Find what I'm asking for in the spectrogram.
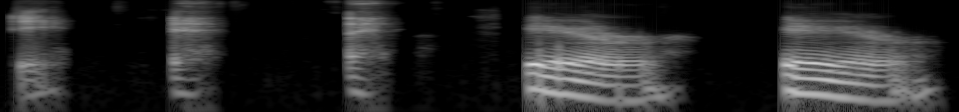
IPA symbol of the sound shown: ɝ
